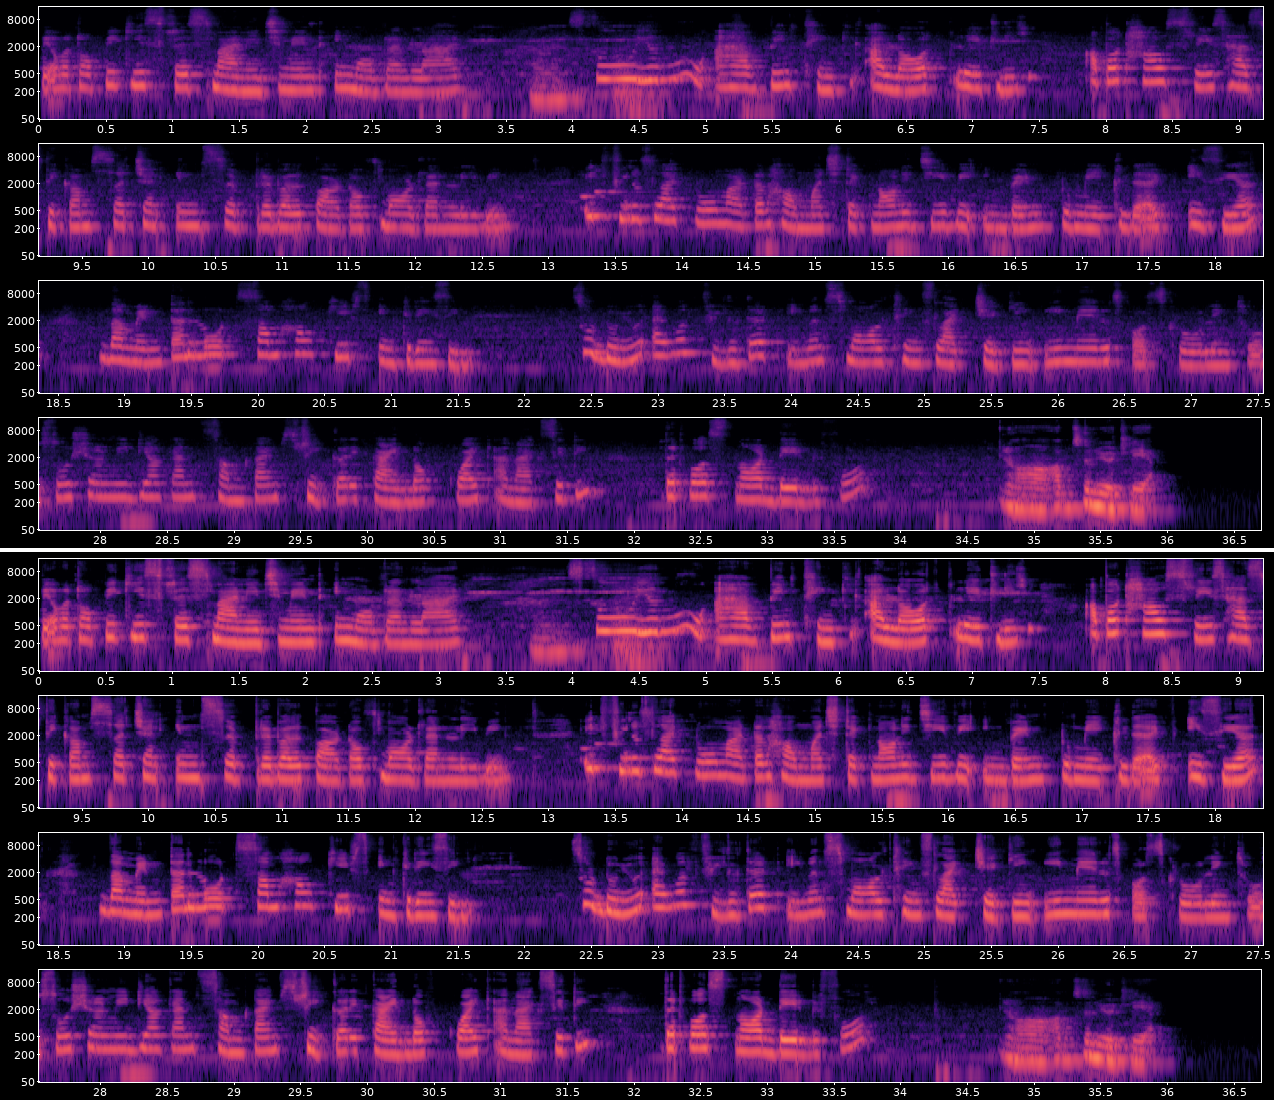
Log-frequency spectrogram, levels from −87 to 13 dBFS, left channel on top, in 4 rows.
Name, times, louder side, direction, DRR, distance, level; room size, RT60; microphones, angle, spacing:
voice 1, 0.0-7.5 7.8-12.7 13.3-21.6 22.4-31.7 32.2-33.8, right 5 dB, 85° right, 0.5 m, -28 dB
voice 2, 3.6-4.1 34.7-35.9, left 2 dB, 85° left, 1.7 m, -28 dB
11.0 x 5.1 x 4.3 m
head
